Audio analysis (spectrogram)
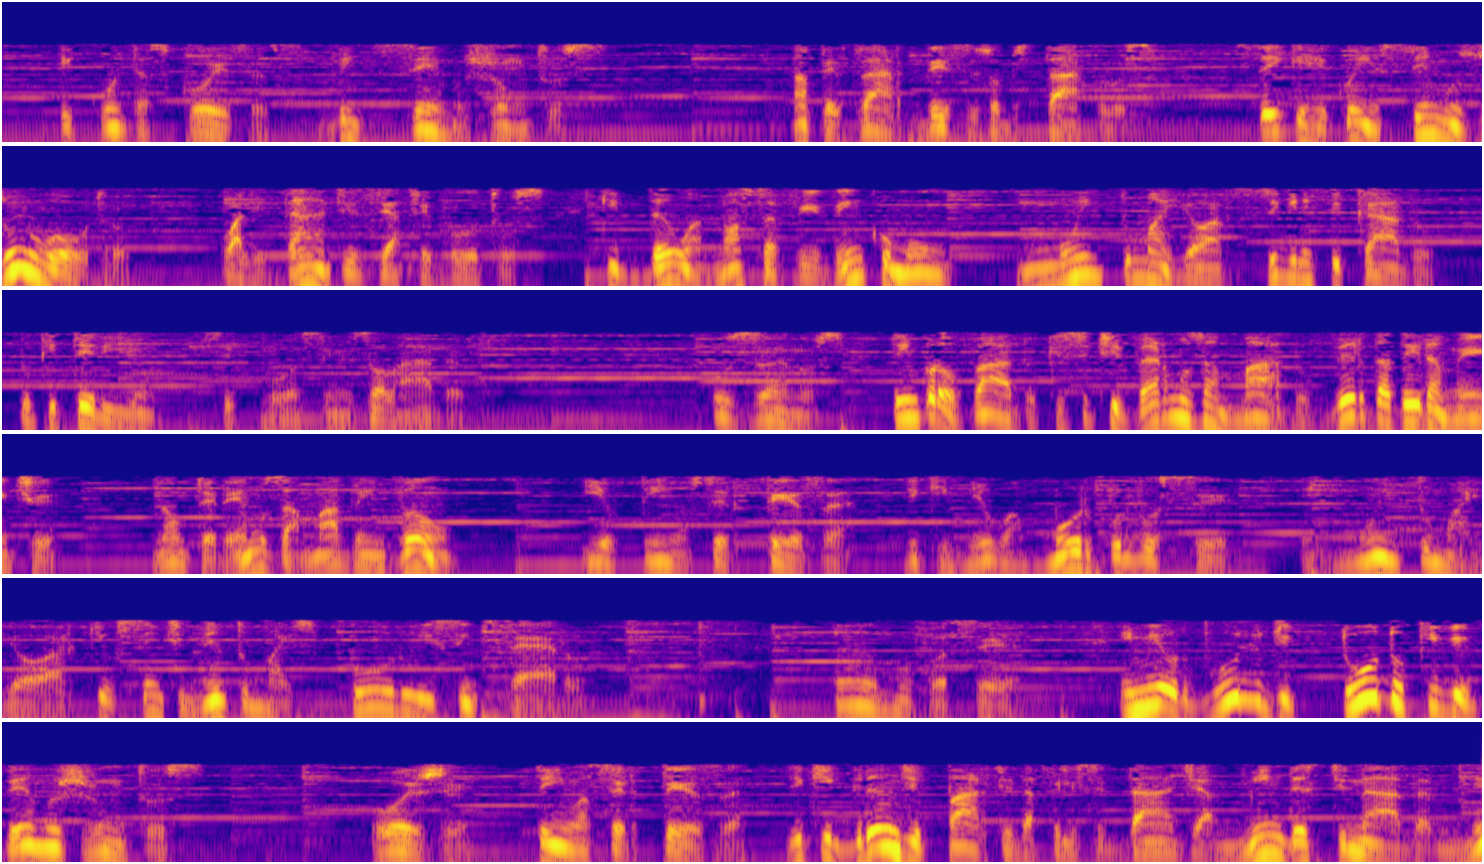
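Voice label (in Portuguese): Casamento Romantico Masculino; Aniversários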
